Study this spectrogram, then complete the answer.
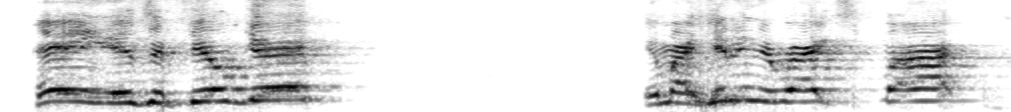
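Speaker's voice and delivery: squeaky, very high nerd voice. Contrasting with a deep voice, imagining a nerd in bed, in a nerdy voice. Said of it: "Now imagine the nerd in bed".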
